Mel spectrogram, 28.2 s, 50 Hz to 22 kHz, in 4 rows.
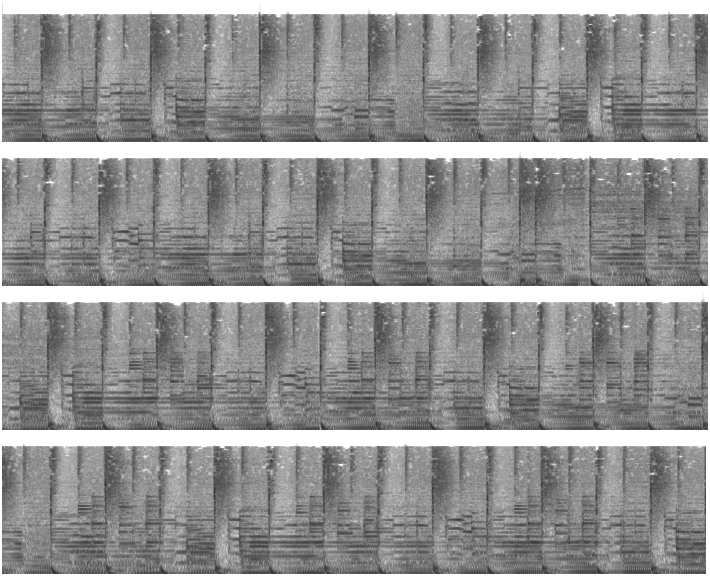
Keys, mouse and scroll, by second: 0.5 Return, 4.6 click, 4.7 click, 8.2 click, 10.0-13.0 typing, 15.5 click, 16.7 click, 17.8 click, 20.1 click, 23.4 click, 23.8-25.2 typing, 25.2 Return.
